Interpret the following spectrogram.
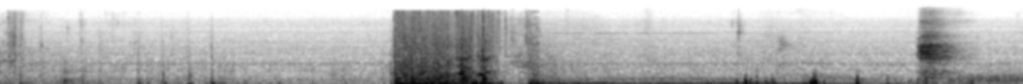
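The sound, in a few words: gunfire in the video game Medal of Honor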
